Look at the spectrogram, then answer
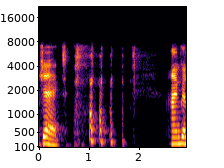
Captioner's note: laughs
